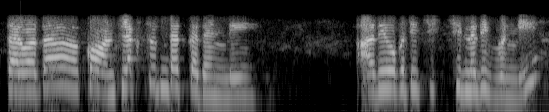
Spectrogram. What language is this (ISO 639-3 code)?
tel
